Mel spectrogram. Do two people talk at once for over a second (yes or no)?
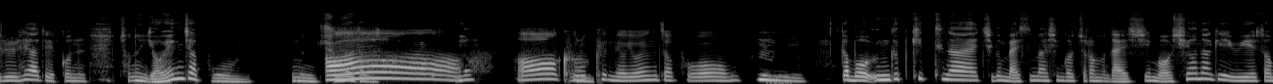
yes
